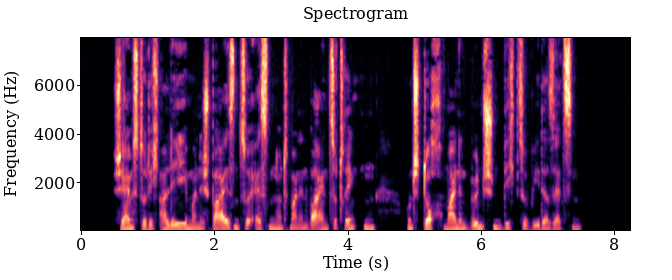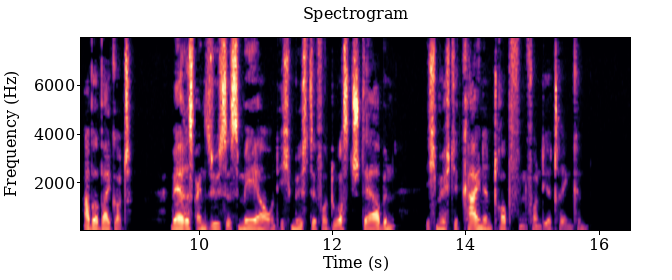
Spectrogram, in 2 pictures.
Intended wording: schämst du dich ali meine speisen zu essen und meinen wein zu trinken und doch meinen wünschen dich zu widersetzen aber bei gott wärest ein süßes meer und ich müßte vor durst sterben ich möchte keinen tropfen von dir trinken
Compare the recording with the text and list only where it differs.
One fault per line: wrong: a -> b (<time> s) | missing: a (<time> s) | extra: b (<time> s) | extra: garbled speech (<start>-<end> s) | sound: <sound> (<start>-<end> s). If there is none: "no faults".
no faults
